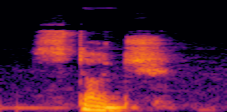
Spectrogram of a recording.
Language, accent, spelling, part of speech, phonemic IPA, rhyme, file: English, Southern England, stodge, verb / noun, /stɒd͡ʒ/, -ɒdʒ, LL-Q1860 (eng)-stodge.wav
- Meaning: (verb) To stuff; to cram; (noun) 1. Heavy, dull, often starchy food, such as a steamed pudding 2. Anything dull and bland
